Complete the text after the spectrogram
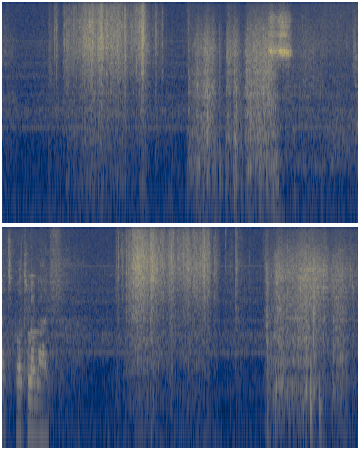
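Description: Things rattle and scrape as a man rummages in a plastic bin.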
